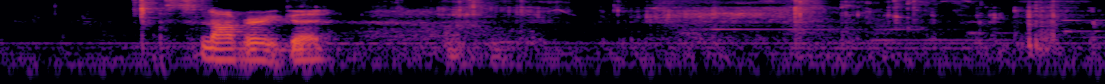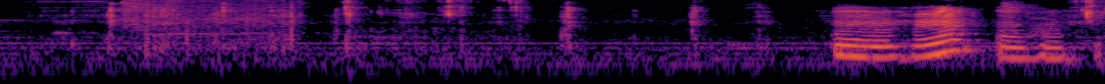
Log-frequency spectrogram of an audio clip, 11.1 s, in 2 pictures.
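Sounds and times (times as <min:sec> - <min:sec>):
person chewing: 0:02.0 - 0:09.5, 0:10.5 - 0:11.0.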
